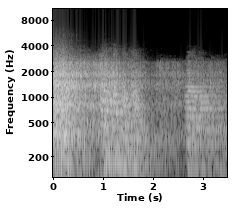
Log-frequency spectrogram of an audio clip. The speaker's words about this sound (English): Flames from the ditch shot into the air, devouring the ants by the millions.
